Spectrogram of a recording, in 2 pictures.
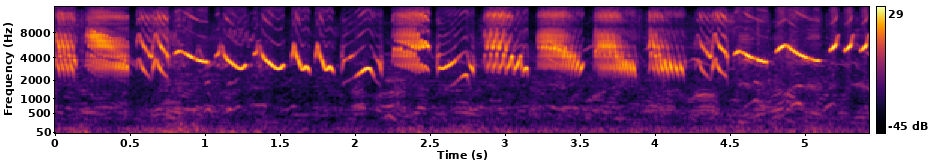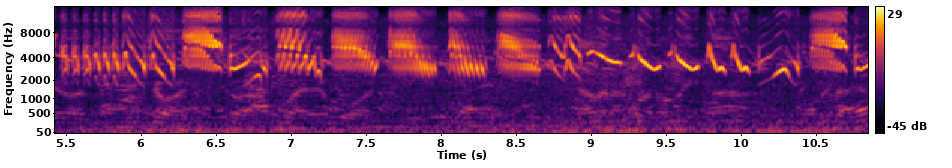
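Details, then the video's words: Two Large-billed Seed-Finches (towa towa birds) sing against each other in a competition at Lusignan bird ground: quick runs of bright, sweeping whistles rising and falling, over loud crowd chatter and clatter. "TOWA TOWA BIRD SINGING"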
